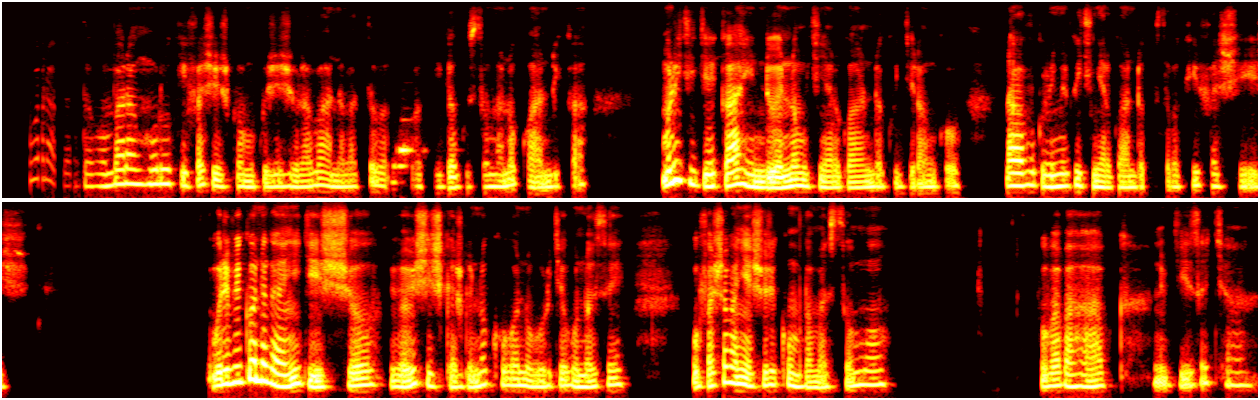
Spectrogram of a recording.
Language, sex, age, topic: Kinyarwanda, female, 25-35, education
